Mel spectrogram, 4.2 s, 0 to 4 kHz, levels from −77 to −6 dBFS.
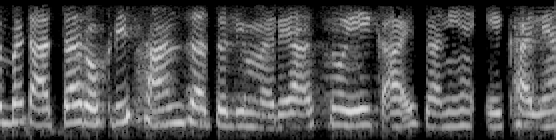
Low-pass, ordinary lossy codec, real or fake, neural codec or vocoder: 3.6 kHz; AAC, 16 kbps; real; none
